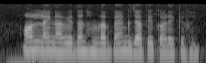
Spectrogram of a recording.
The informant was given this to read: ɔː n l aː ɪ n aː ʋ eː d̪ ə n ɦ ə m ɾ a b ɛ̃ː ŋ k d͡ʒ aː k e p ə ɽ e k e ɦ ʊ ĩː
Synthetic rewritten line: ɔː n l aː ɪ n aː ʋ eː d̪ ə n ɦ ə m ɾ a b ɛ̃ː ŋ k d͡ʒ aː k e k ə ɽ e k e ɦ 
